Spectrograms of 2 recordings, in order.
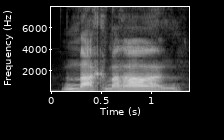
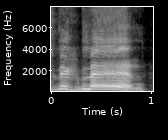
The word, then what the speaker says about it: McMahon: Mach Mahan, you love that, Mool. Mach Mahan. It's McMahon.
